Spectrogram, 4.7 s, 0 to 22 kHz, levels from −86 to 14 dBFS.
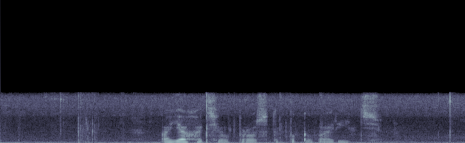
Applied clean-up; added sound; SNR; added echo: none; Crack / Crackle; 8 dB; none.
